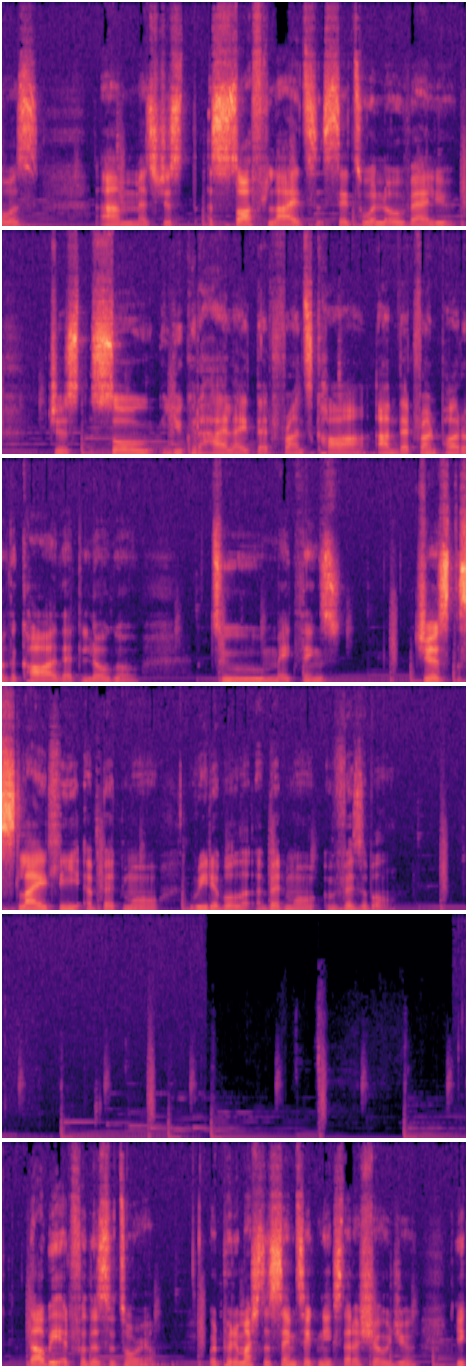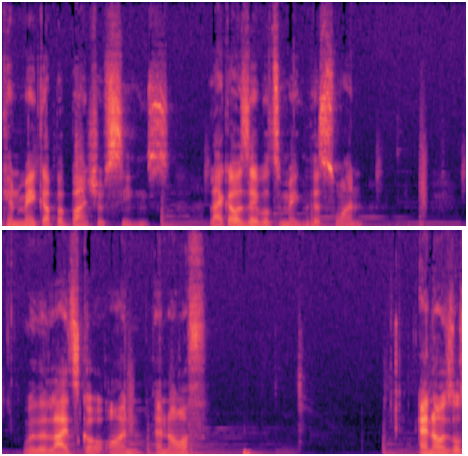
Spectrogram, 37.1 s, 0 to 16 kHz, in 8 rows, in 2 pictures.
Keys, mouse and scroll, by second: 1.5 click, 4.1 middle click, 9.7 click, 11.9 click, 12.7 click.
